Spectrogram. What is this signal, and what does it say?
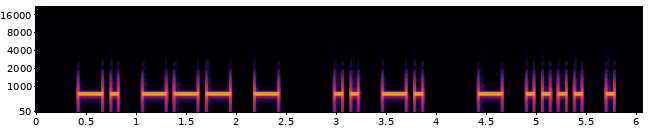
Morse code, heard as a keyed tone, about 15 wpm, 700 Hz. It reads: NOT IN THE
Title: Sentences from Top 700 Words 15wpm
